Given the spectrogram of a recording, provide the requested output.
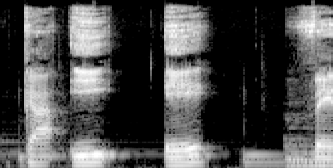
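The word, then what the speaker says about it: Kyiv: Y eso es porque Kiev es la pronunciación rusa, la pronunciación y la grafía rusa de la capital ucraniana. En ucraniano, eh estoy seguro que voy a pronunciar esto mal, pero aún así haré mi esfuerzo. Aparentemente es Kiyif, es como se debería decir en ucraniano.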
